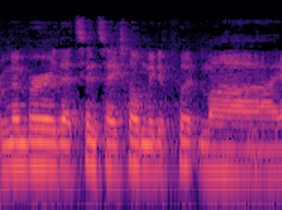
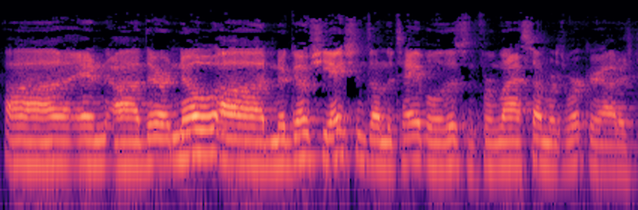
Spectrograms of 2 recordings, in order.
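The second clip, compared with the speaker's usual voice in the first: raised, higher voice pressing for answers; insistent reporter; 4 semitones higher, 6 dB louder than usual. Acted. Reporter questioning a reluctant worker, insistent and raised.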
